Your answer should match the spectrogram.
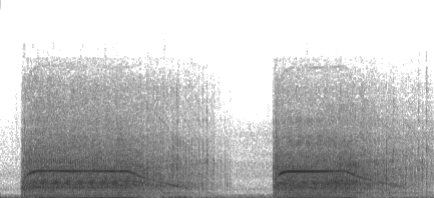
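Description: An electric fillet knife buzzes through a crappie fish in two close, steady runs of about a second and a half each, the motor note bending as the blades work along the bones, with no talking.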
